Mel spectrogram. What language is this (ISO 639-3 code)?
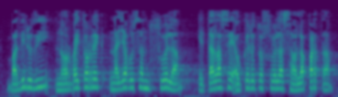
eus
